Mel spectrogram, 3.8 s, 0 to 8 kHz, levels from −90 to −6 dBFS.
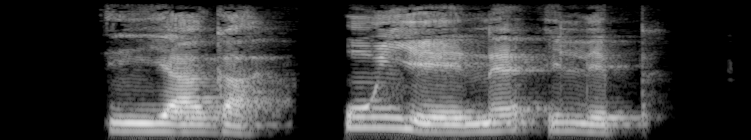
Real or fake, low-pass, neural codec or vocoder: real; 7.2 kHz; none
